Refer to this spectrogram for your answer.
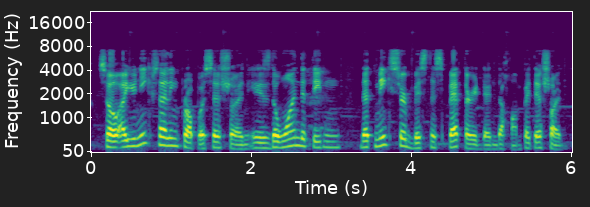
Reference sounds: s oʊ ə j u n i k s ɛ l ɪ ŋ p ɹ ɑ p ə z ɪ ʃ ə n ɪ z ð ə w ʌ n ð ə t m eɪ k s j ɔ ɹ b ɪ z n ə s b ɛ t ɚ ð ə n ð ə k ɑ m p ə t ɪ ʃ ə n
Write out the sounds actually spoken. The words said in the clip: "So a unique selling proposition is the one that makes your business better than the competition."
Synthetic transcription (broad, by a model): s oʊ ə j u n i k s ɛ l ɪ ŋ p ɹ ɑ p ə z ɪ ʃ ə n ɪ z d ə w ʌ n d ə t m eɪ k s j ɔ ɹ b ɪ s n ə s b ɛ t ɚ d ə n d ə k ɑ m p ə t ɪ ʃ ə n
